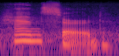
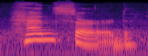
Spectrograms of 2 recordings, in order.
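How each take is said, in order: Both takes have the same delivery.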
